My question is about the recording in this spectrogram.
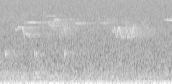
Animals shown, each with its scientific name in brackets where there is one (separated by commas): Hermit Thrush (Catharus guttatus), Red-eyed Vireo (Vireo olivaceus)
